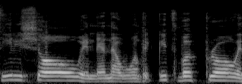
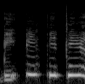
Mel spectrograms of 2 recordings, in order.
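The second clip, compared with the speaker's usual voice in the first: beeps voiced much higher, like a phone alert; quick high electronic beeps; imitated phone beeps. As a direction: mimic a phone beeping urgently. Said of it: "my phone started beeping".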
